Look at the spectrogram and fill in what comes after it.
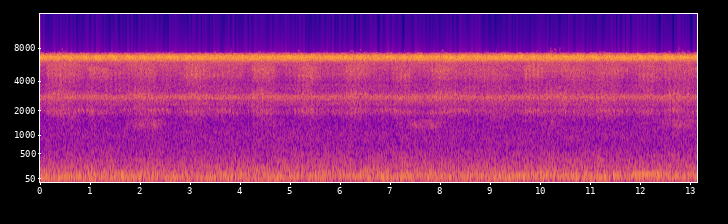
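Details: Cicadas at dusk on a Georgia summer night, the males chirping to attract females; a dense, even, high buzz fills the air, with gentle rhythmic throbbing in the upper layer and a quieter steady tone below.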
